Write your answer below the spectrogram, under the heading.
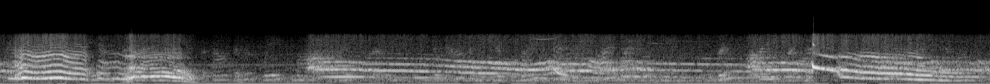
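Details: Domestic basset hound joining in with howling basset hounds on a played recording: a short burst of wavering howls, then long mournful notes that glide slowly downward, and a final descending wail.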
